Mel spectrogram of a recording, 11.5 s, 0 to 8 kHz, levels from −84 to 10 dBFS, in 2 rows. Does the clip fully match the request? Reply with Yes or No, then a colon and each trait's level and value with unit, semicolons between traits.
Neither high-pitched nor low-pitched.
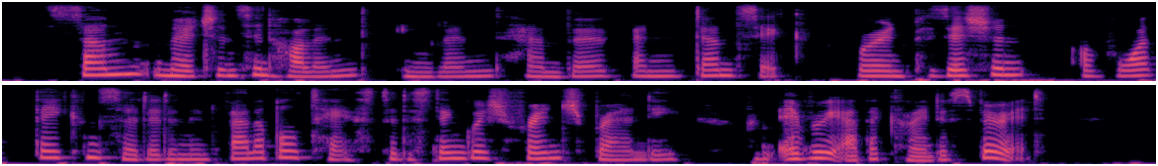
No: high, 200 Hz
